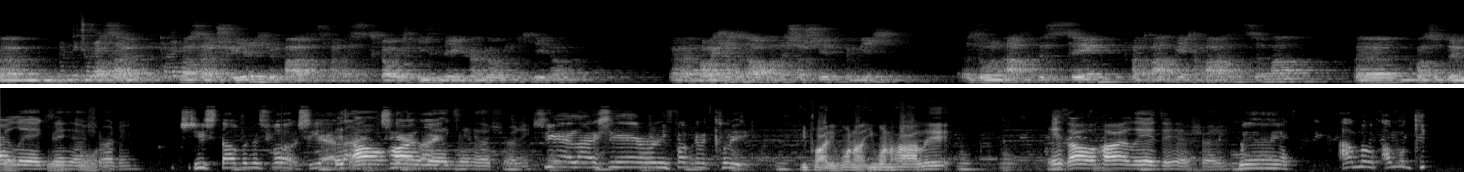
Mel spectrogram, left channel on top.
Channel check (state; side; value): different; both; correlation 0.00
